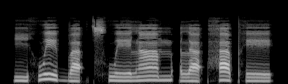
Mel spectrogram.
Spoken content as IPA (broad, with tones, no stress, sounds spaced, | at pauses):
i˨˩ h w e˥˧ b a˨ ʔ t͡sʰ w e˧ l ã˦ m | l a˨ ʔ h a˥˧ pʰ e˧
